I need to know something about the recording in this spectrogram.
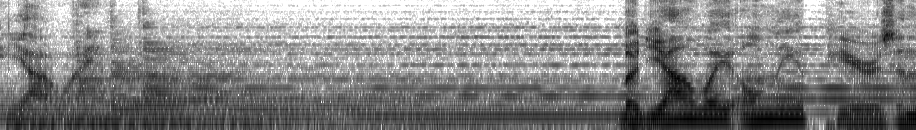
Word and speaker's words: Yahweh: and his name was these four letters which in English would be y-h-w-h which we think were probably pronounced something like Yahweh but Yahweh only appears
